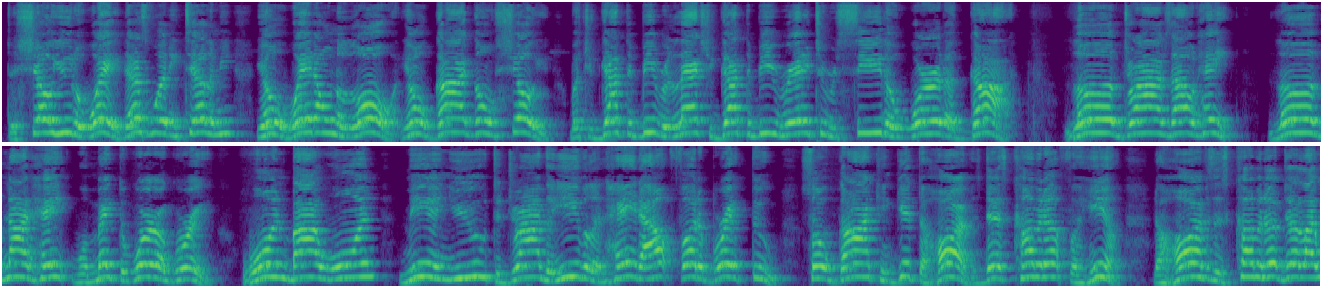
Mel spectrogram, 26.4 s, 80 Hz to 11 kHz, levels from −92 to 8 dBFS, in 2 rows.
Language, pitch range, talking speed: English, 265-300 Hz, 200 wpm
